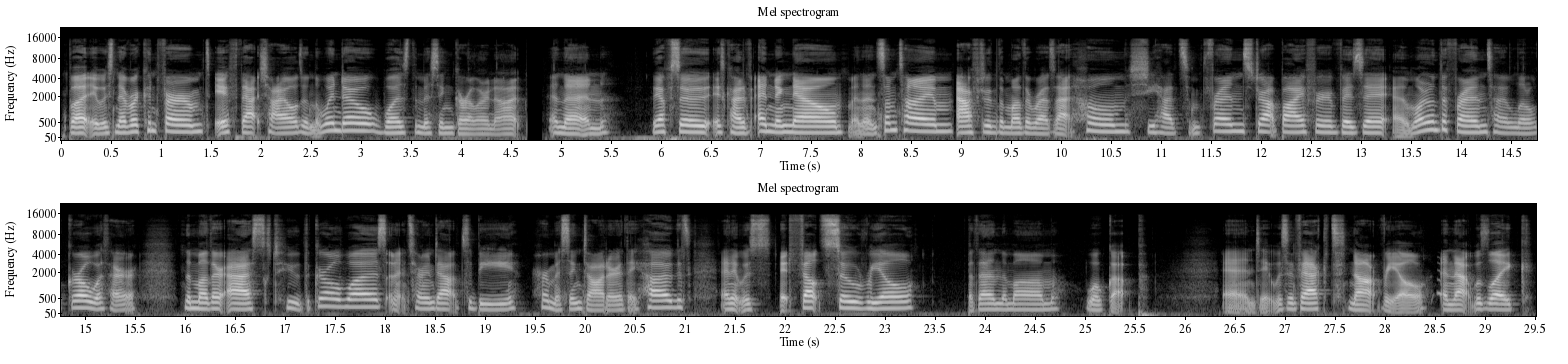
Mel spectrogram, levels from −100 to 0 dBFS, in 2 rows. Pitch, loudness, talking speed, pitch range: 185 Hz, -25 LUFS, 195 wpm, 170-210 Hz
